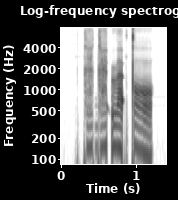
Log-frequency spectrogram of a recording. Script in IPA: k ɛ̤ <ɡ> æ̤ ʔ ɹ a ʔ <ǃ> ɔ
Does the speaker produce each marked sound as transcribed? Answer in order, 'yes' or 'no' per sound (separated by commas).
yes, no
